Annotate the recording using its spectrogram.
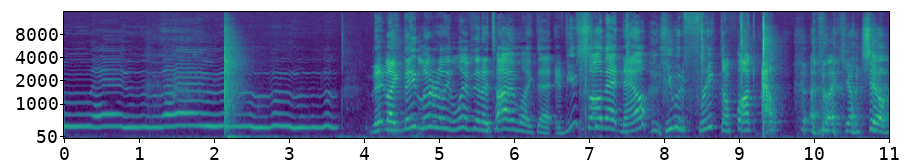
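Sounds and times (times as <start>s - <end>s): man humming a held note: 0.0s - 3.7s.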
